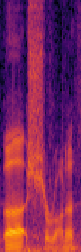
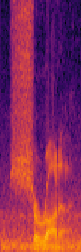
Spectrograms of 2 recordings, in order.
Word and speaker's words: Toronto: The longer you live in the city of Toronto, the less likely you are to pronounce it correctly. It just becomes this rolling R. And then if you live there for long enough, it's spelled C-H-R-A-W-N-N-A. Sharana.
